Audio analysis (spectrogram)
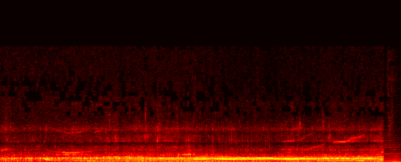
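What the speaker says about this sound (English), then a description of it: "Yes, this is a blue whale." A blue whale vocalizes in a long, loud, moaning call that slowly bends in pitch, with fainter higher wavering tones above it and a steady watery rumble beneath, ending abruptly.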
